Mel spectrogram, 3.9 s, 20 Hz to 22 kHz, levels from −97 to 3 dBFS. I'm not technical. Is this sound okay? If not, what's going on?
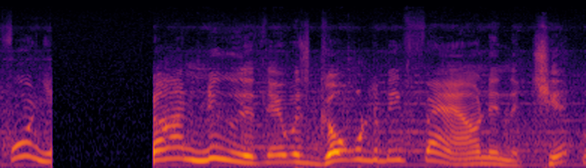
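No. There's an audio dropout to a faint residue from 0.34 to 1.02 seconds, about two-thirds of a second. The sound suddenly cuts out and leaves only a faint hiss, then just as suddenly comes back. It isn't a natural pause or fade. The likely cause is that the signal feeding the recording was briefly lost while the equipment after the break kept running, so it recorded its own background hiss.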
